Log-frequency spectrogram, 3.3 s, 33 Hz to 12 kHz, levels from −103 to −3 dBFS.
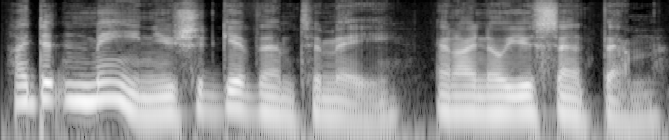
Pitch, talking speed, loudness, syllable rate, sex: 110 Hz, 270 wpm, -17 LUFS, 4.9 syllables/s, male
